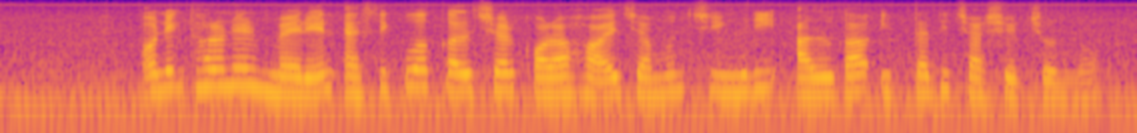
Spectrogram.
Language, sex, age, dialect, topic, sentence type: Bengali, female, 18-24, Northern/Varendri, agriculture, statement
